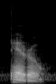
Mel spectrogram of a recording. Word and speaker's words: pero: Pero, pero, pero. Excellent pronunciation there. And pero means but. And of course, it's not to be confused with perro. Notice the trilled R because that's the word for dog.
